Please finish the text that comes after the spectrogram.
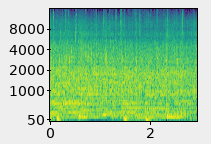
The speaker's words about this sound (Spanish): Y todos decimos, ¿cuántos pueden levantar un aplauso al Señor? Dele más fuerte, gracias Señor.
